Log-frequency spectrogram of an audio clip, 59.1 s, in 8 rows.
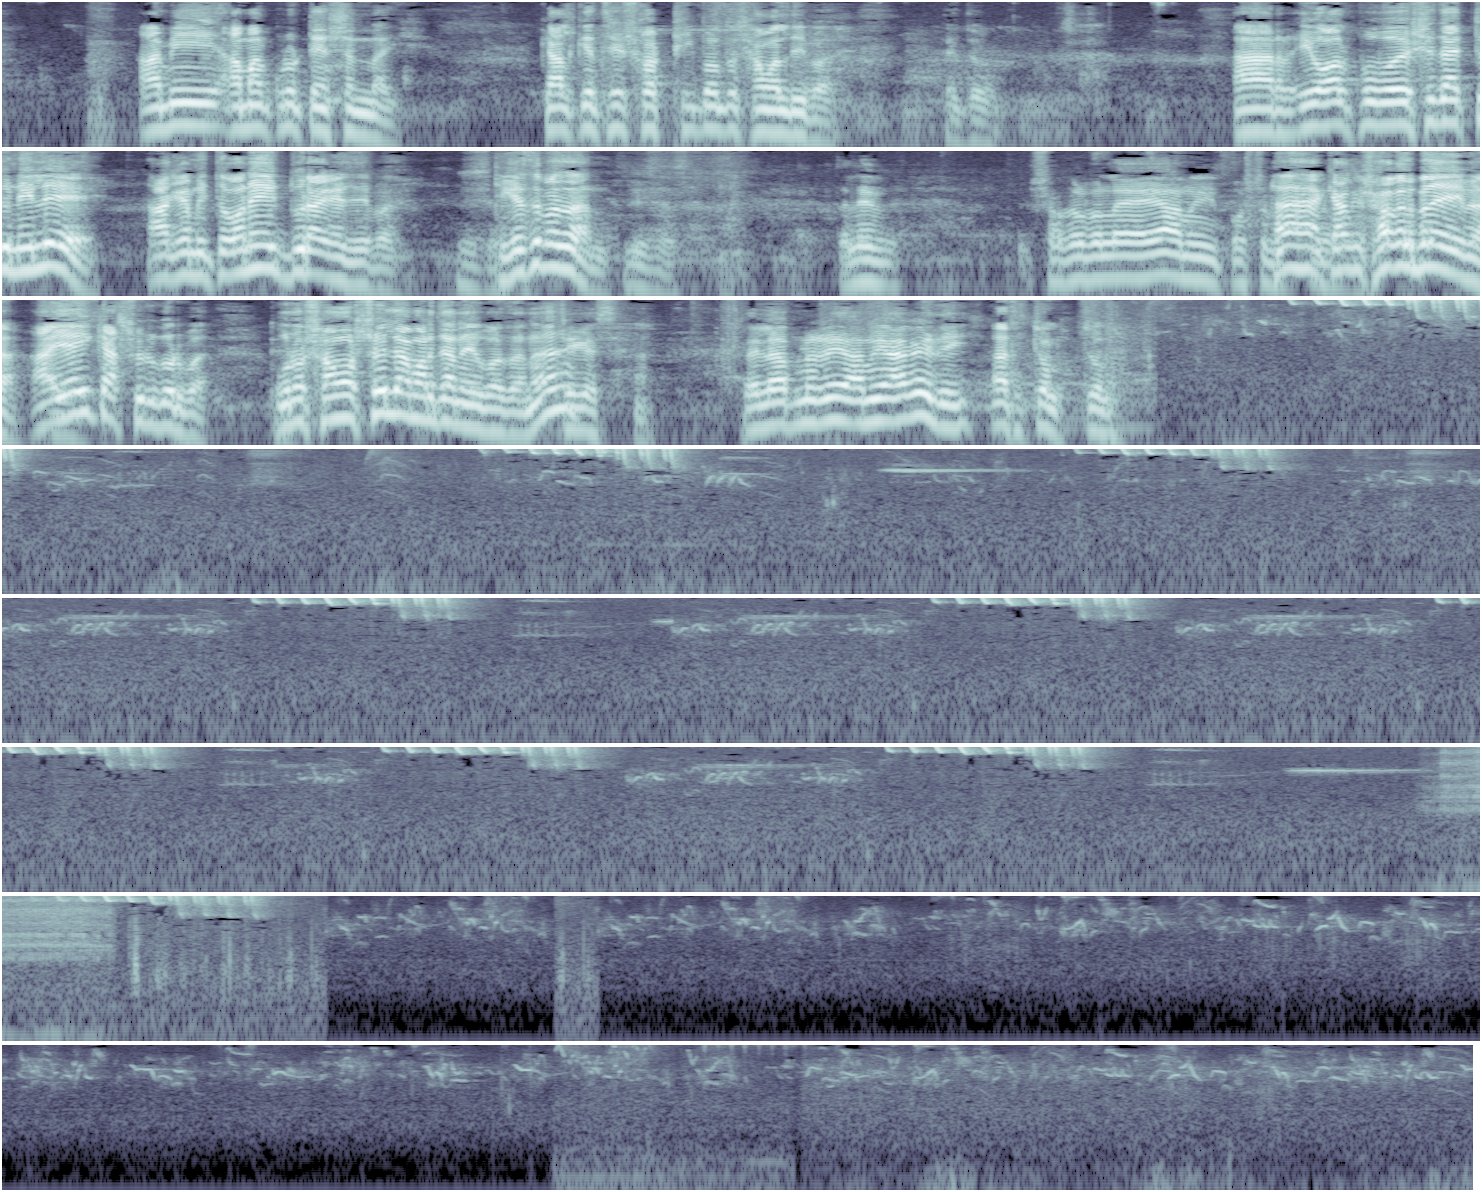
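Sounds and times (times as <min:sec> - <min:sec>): soft bird chirps: 0:16.2 - 0:59.0
bird high pulsed trill: 0:20.9 - 0:22.6, 0:24.6 - 0:45.7.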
